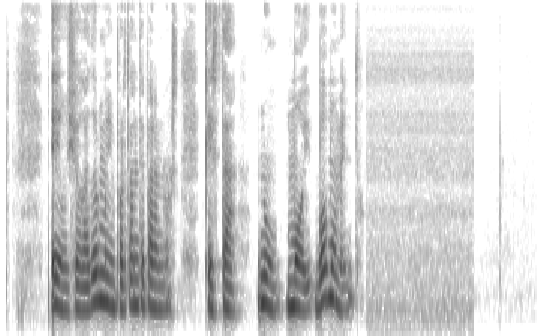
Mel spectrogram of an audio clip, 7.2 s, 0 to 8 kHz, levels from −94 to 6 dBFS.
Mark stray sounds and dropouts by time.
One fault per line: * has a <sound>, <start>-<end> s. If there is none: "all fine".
all fine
